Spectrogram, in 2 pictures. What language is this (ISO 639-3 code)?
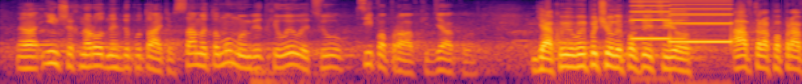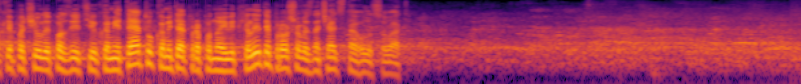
ukr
